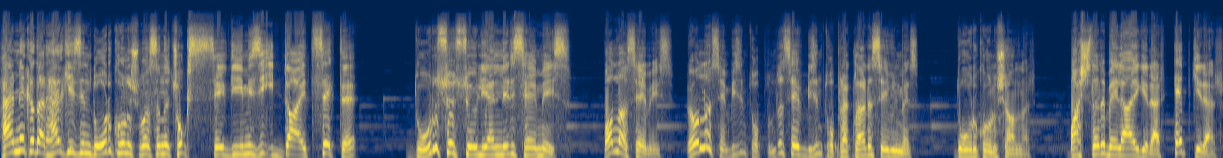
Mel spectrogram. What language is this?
Turkish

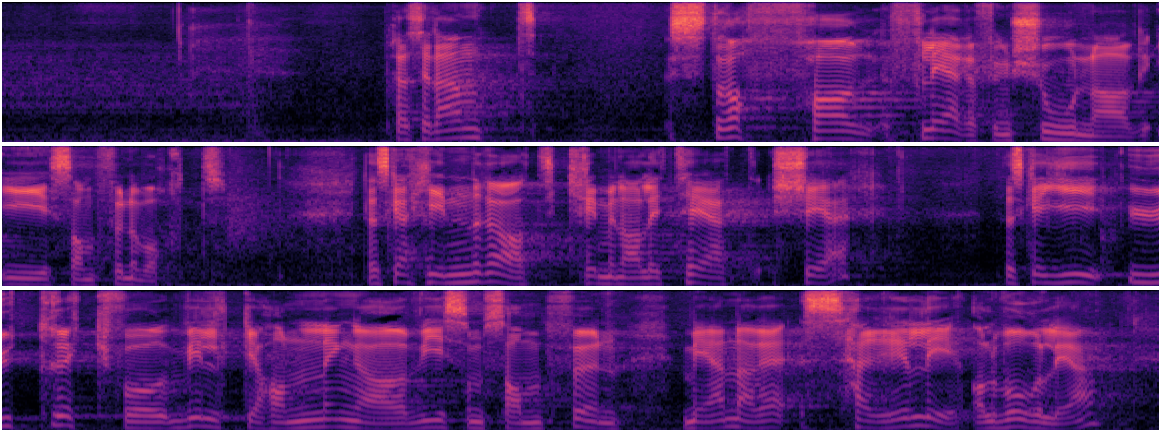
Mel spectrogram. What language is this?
Norwegian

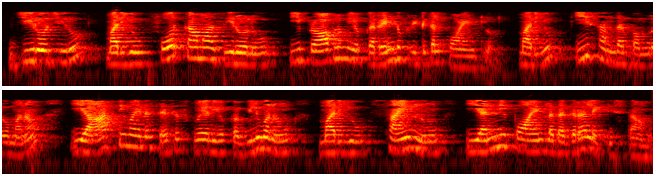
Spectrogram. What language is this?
Telugu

